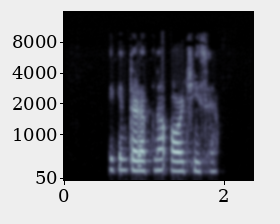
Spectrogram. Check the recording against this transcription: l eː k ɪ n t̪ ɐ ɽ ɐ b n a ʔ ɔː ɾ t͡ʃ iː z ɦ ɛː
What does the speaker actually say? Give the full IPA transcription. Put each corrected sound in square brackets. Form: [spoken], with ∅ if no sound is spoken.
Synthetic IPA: l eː k ɪ n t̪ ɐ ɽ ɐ [p] n a ʔ ɔː ɾ t͡ʃ iː z ɦ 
